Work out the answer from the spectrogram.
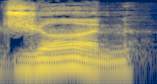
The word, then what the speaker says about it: Jun: to talk to Jun and I'm going to go ahead and say what he said it rhymes with fun but it's uh with with a J it's it's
